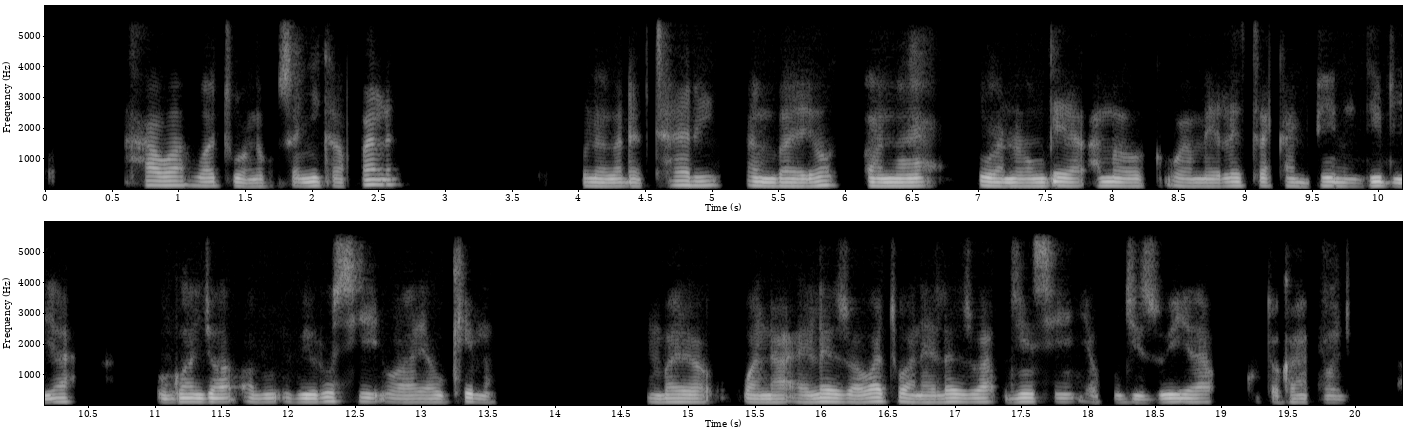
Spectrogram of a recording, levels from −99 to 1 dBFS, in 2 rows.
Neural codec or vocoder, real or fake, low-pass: codec, 24 kHz, 1.2 kbps, DualCodec; fake; 5.4 kHz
